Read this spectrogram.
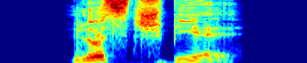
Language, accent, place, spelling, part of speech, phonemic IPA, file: German, Germany, Berlin, Lustspiel, noun, /ˈlʊstˌʃpiːl/, De-Lustspiel.ogg
- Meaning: comedy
